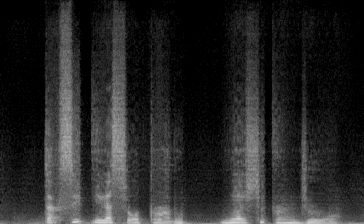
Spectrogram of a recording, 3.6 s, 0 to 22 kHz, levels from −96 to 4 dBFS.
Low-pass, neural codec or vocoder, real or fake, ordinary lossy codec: none; codec, 44.1 kHz, 0.9 kbps, DAC; fake; none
